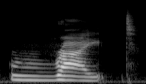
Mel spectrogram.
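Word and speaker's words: write: For example, the W in right is not pronounced w, right. It is just right.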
